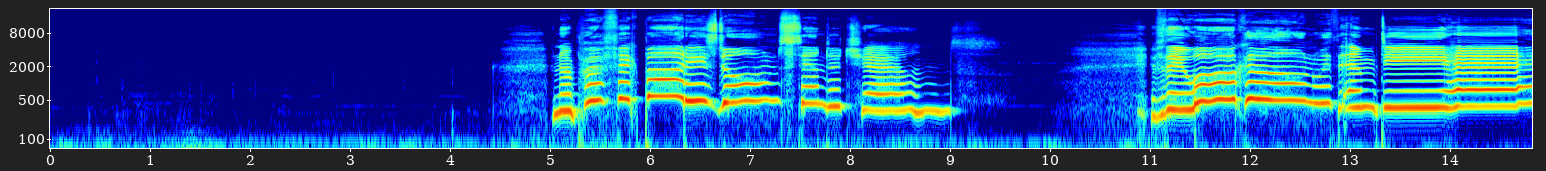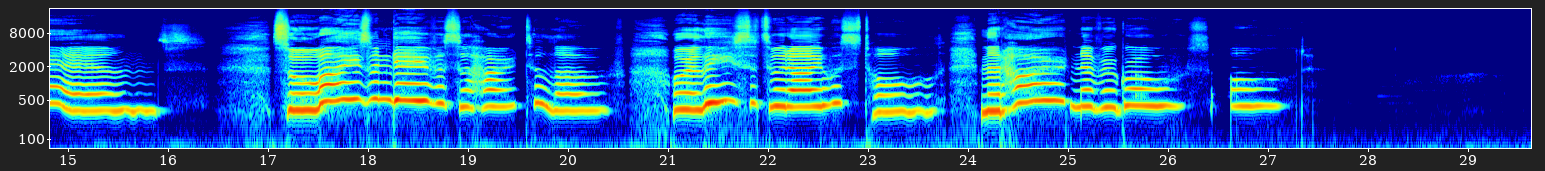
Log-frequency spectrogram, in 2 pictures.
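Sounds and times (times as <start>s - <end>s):
vocals: 4.5s - 9.6s, 10.2s - 27.5s.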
